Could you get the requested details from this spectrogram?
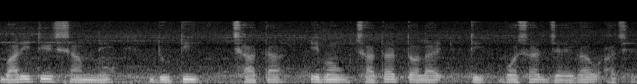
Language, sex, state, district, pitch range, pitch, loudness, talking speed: Bengali, male, West Bengal, Jalpaiguri, 105-115 Hz, 110 Hz, -23 LUFS, 105 wpm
